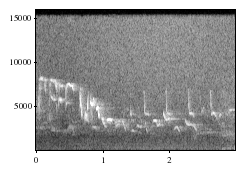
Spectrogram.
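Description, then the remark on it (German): A European robin sings a thin, high, trickling phrase of quick pearly notes and short downward slides, fairly close but soft, over low outdoor background rumble with no voices. “Jetzt haben wir übrigens ganz nah, singt hier das, das Rotkehlchen. Das hat eben so ein bisschen perlenden Gesang.”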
